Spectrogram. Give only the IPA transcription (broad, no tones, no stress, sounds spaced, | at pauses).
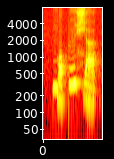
m ɔ̰ p ʏ ç a̰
